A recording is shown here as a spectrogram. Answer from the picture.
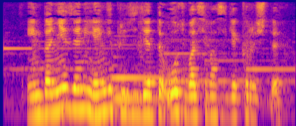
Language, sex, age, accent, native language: Uzbek, male, 18-24, Samarqand, Uzbek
